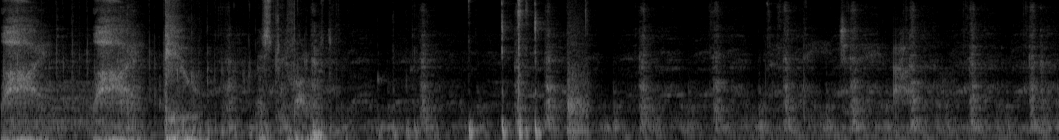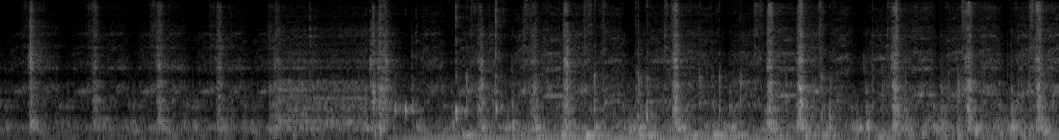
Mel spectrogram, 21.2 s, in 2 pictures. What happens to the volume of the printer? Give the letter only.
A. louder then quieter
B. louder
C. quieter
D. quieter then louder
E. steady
B.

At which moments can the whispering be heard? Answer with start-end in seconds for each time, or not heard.
0.0-3.5, 7.7-9.7.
